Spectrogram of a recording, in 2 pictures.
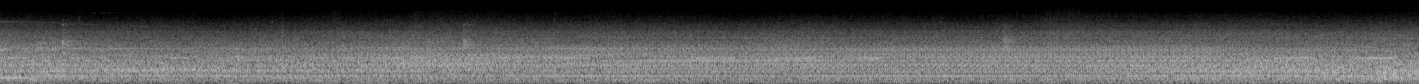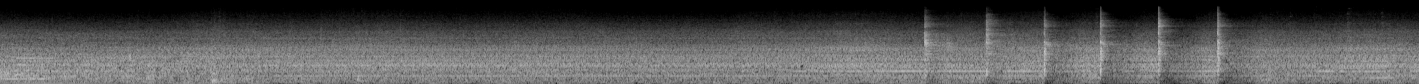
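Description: Heavy diesel engines of a Liebherr HS 875 crawler crane and a wheel loader running steadily while the crane's diaphragm-wall grab works down into the loader's steel bucket. Near the end come about six sharp metallic clanks in quick succession, the grab knocking against the bucket.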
